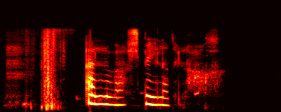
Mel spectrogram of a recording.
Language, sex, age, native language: Icelandic, female, 11, Icelandic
